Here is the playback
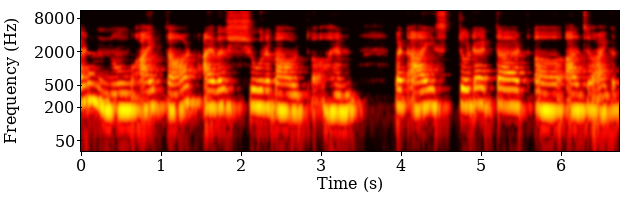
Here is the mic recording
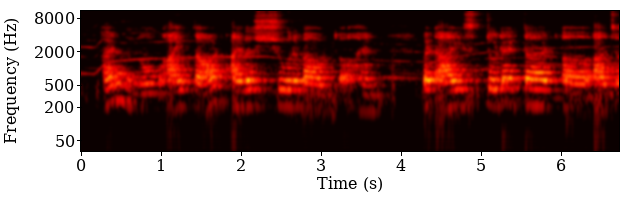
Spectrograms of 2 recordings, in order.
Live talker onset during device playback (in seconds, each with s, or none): none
